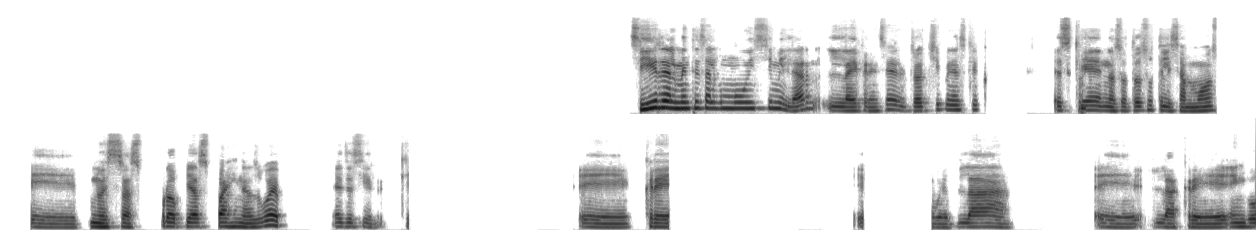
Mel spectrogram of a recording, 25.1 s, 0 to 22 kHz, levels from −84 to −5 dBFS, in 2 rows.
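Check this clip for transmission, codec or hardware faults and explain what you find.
The speech drops out five times from a digital wireless link. At 9.84–10.26 s, 12.15–12.84 s, 16.61–17.91 s, 19.21–20.51 s and 21.15–21.85 s it cuts to clean near-silence lasting 0.4 to 1.3 s, with no noise burst either side. This is digital wireless dropout: the receiver lost too much data and muted with a very short fade.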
